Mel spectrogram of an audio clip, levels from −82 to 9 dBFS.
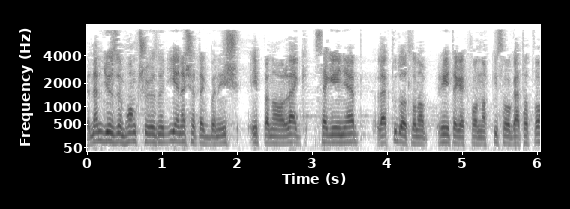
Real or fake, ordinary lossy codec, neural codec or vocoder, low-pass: real; MP3, 32 kbps; none; 7.2 kHz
